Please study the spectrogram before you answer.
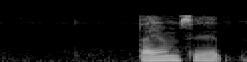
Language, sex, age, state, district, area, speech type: Santali, male, 18-30, Jharkhand, East Singhbhum, rural, read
